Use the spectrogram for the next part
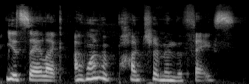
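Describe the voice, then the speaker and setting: A woman's voice: mid-range voice, moderate pace, darkish tone, slightly rough. A young woman co-hosting a podcast in casual chat, playful, laughing a lot and acting out quotes. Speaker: podcast co-host.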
